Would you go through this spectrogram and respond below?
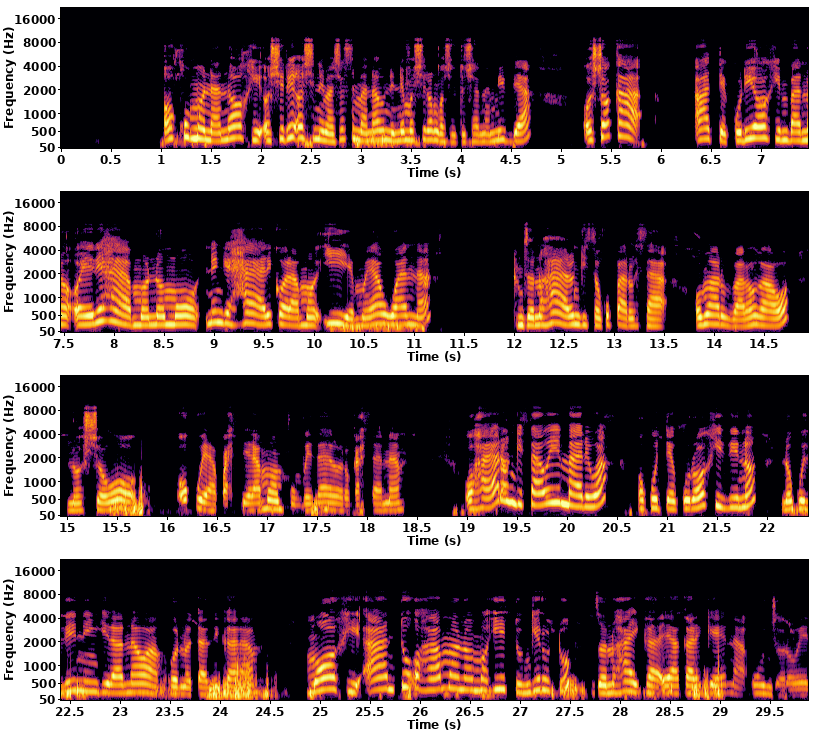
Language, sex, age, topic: Oshiwambo, female, 18-24, agriculture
